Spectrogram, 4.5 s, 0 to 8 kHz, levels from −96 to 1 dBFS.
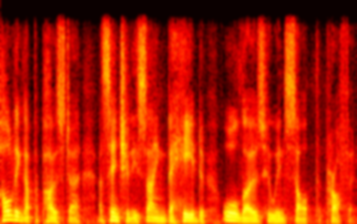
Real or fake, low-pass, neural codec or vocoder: fake; 7.2 kHz; codec, 16 kHz, 0.8 kbps, ZipCodec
